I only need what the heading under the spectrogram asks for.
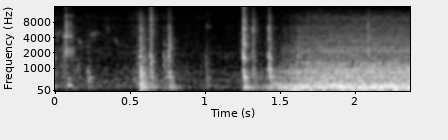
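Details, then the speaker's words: Renault Twingo 1 (2004) cabin blower motor after removing and refitting it to cure an abnormal noise at full fan speed: switch clicks through speeds 3-2-1-0 and back, smooth even rush of air with no rattle or squeal, normal blower operation. "3 2 1 0 et dans l'autre sens. Voilà, c'est nickel."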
